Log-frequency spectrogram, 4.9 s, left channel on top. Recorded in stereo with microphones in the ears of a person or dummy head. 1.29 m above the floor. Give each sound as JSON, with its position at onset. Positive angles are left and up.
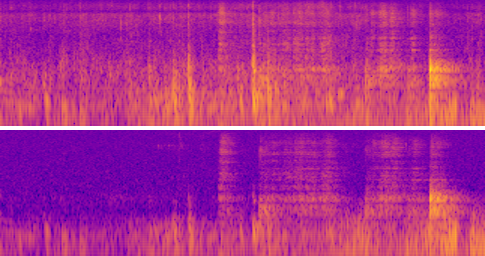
{"t": 2.2, "sound": "writing", "side_deg": 70, "distance_m": 1.7}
